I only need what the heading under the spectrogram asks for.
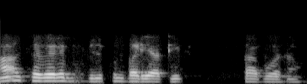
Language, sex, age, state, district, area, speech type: Hindi, male, 18-30, Rajasthan, Jaipur, urban, conversation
